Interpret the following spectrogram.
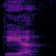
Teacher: D is actually not like a death like in English it's kind of softer you it's kind of like a th sound as well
